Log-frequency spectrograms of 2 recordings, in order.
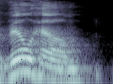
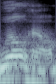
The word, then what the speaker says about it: Wilhelm: Now, we showed you Kaiser Wilhelm, and yes, in German, W is pronounced with a V, so we can just call him Wilhelm or William.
